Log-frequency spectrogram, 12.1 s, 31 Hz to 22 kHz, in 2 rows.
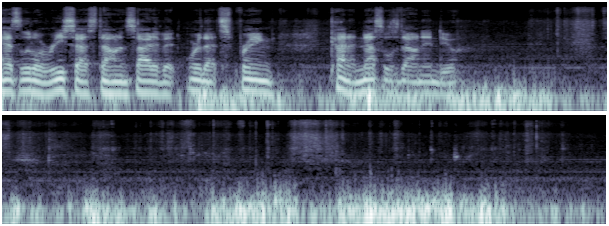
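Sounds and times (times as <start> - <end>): wind buffeting microphone: 3.6 - 12.0.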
